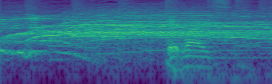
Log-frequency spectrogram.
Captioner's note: cheers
